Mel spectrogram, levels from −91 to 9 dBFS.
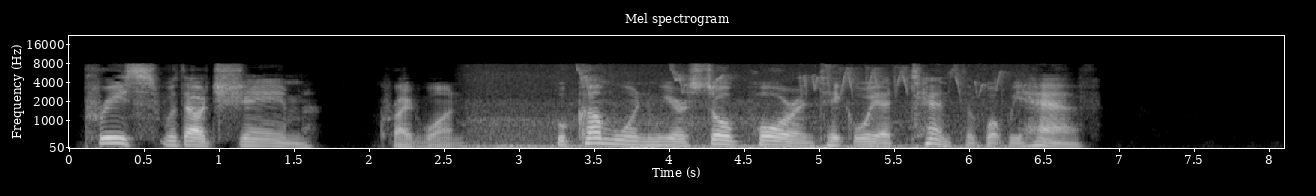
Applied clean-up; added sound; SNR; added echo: none; Bird; 8 dB; none.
